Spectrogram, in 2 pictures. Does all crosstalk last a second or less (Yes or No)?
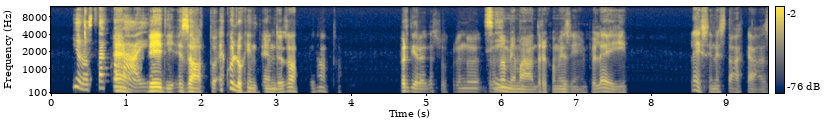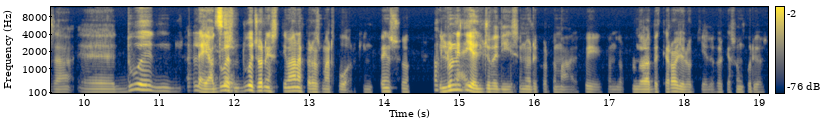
Yes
